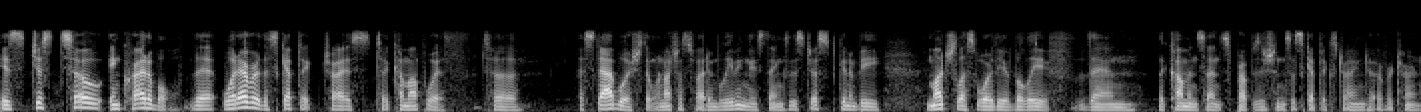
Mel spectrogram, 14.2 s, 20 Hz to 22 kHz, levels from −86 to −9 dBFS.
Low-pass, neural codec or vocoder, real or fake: 7.2 kHz; none; real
